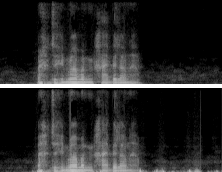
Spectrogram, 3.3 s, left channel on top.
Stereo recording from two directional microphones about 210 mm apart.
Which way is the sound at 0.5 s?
10° right (ahead or behind).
